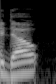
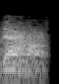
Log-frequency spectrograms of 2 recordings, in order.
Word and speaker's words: Daugh: Nali, mzwale Dow, wani utu anji? Ani talima. – Not really in his name, he's a German. D-A-U-G-H, and I also pronounce it Dow. – Chole luli, kalibizo la hae, kimu German, D-A-U-G-H, mini libizanga kuli Dow.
